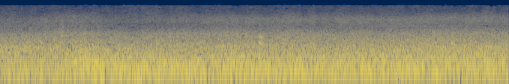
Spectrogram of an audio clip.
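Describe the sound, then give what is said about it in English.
Steady roar of ocean surf with huge waves and gusting sea wind, loud, with broad rumbling wash filling the whole stretch and no voices. “But as Granny Island steered the ferry boat alongside, a huge wave lifted the rope off the handle and the hut started to drift out to sea again.”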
